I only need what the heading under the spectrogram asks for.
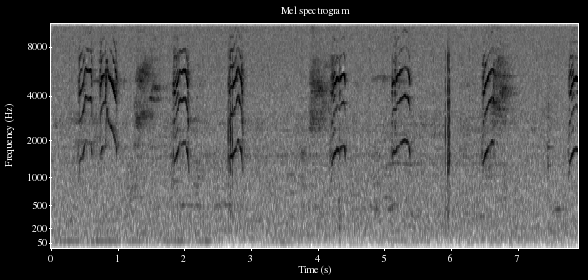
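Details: Young conin songbird learning to sing, chirping at length: bright, harmonic, arched chirps that sweep up then down, given singly or in quick pairs roughly every second over a steady background hiss.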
